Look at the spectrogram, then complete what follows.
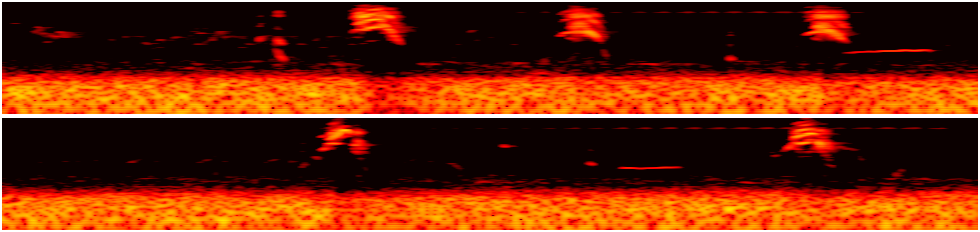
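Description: A baby macaque screaming: five short, shrill squeals spaced one to two and a half seconds apart, each dropping in pitch. These are an infant's distress calls, calling for a lost companion.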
